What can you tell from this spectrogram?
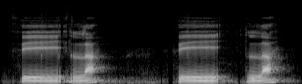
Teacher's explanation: The tone is on the last vowel a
